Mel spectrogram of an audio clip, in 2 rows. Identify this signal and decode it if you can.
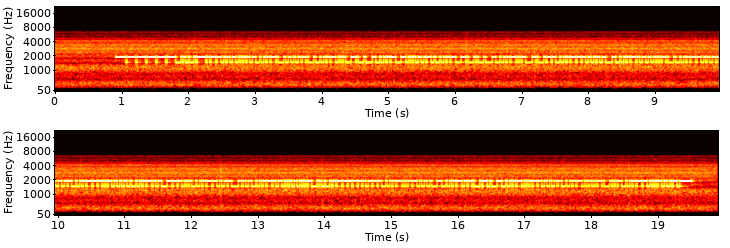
RTTY (50 baud, 450 Hz shift), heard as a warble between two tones, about 1700 Hz centre, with radio static. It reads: 7242 3803 4935 9487 9335 6531 1825 2863 7220 1688 2914 7052 2486 1121 6789 0379 4180 4636 7687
